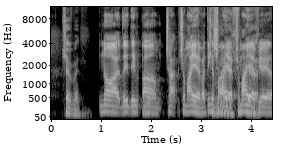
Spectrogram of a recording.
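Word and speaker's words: Chimaev: chman no they um chamay I think chamay yeah yeah I think people pronounce it but I know he probably pronounces different no no it's shamay they pronounce chamay but yeah June 22nd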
